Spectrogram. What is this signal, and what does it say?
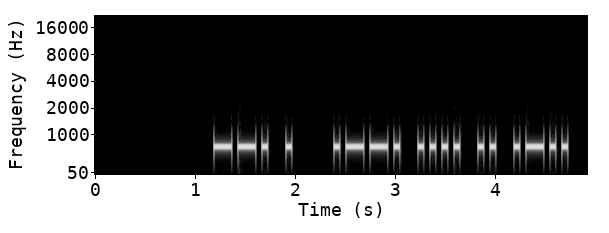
Morse code, heard as a keyed tone, about 20 wpm, 700 Hz. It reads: GE PHIL
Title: K1USN SST QSO Practice - 20wpm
